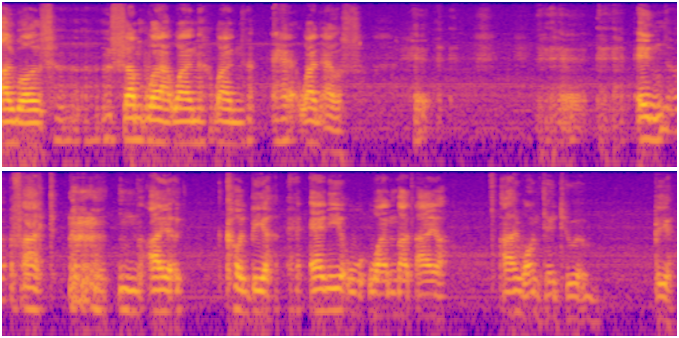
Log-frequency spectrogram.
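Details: Adult man, real, stammering since about age three; had speech therapy as a boy and used an Edinburgh Masker device; stuttering.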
